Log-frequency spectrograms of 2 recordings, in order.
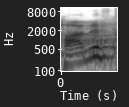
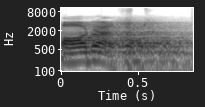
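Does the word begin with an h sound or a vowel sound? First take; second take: h sound; vowel sound. First: The word begins with an h sound. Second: The word begins with a vowel sound.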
